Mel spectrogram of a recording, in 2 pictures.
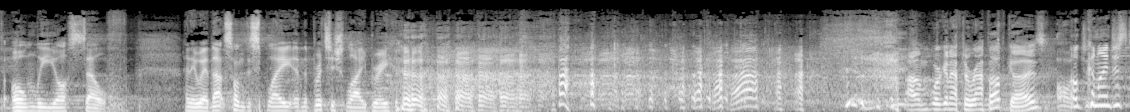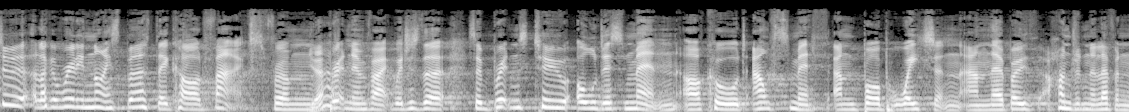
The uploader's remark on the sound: Live from Berlin.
